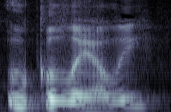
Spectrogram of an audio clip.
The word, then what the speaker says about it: ukulele: gonna play a little oka Laila for you and this is the way they pronounce it it's oka laylee I started playing Oakland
